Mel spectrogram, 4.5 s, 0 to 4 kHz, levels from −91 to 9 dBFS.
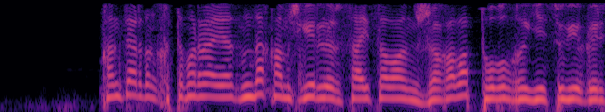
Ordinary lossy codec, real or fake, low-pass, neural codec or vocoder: MP3, 24 kbps; real; 3.6 kHz; none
